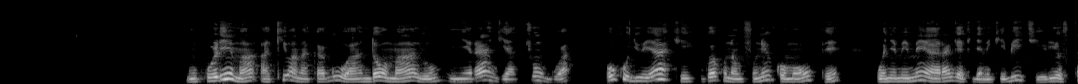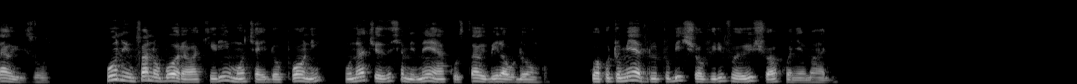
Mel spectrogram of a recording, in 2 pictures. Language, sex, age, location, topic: Swahili, male, 25-35, Dar es Salaam, agriculture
